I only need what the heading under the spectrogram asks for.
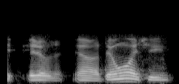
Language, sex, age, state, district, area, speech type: Assamese, male, 60+, Assam, Udalguri, urban, conversation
